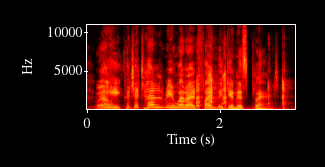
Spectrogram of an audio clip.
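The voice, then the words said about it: Put-on Irish accent. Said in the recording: “don't try to imitate the Irish accent.”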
